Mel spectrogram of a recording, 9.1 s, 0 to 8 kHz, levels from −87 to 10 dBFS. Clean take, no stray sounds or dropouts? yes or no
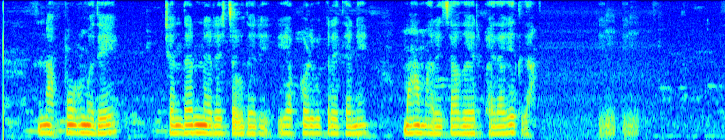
no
